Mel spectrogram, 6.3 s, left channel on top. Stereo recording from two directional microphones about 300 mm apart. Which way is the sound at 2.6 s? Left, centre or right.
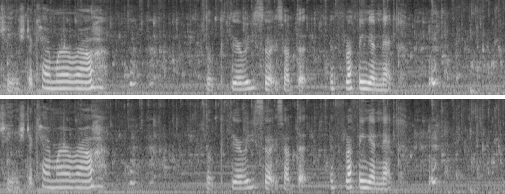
Centre.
